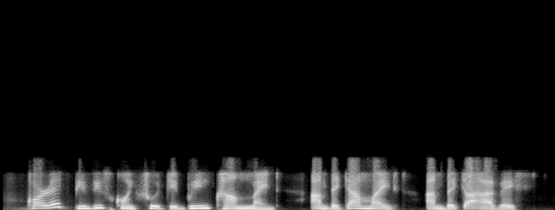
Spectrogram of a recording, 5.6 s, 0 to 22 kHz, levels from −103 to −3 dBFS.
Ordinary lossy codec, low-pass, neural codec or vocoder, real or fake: AAC, 48 kbps; 5.4 kHz; codec, 24 kHz, 0.9 kbps, WavTokenizer, large speech release; fake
